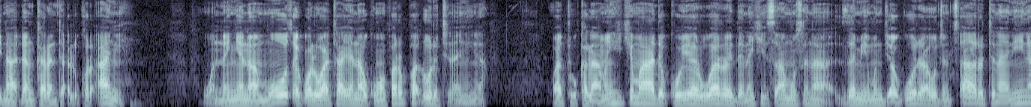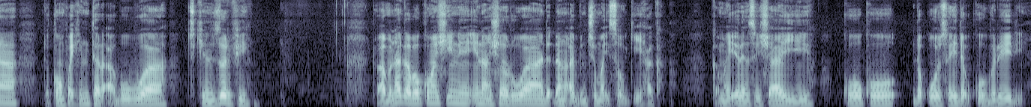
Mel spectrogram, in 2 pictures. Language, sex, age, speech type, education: Hausa, male, 60+, spontaneous, tertiary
